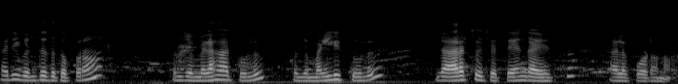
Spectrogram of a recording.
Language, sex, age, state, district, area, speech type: Tamil, female, 60+, Tamil Nadu, Thanjavur, rural, spontaneous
